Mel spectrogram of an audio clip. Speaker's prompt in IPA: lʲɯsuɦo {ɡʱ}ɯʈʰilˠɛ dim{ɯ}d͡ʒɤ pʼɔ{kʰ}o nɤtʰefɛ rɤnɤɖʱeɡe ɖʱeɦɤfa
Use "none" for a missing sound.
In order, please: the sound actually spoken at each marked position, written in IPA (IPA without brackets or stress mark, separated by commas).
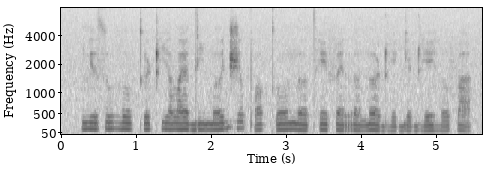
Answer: kʼ, ɤ, kʼ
